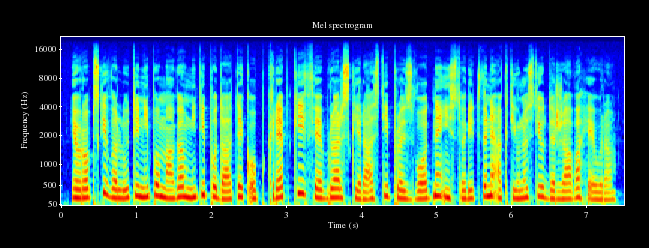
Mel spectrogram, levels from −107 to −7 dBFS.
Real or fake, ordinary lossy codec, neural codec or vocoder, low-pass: real; none; none; 19.8 kHz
